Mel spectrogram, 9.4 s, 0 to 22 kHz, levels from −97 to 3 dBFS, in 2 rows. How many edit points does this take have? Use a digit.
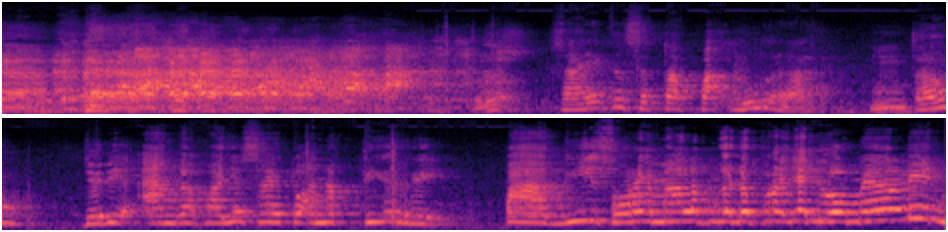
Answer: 1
